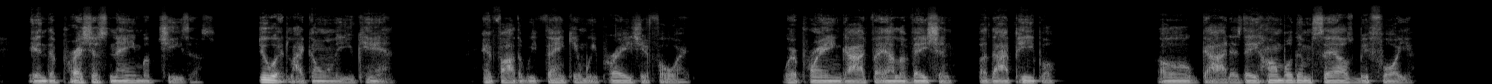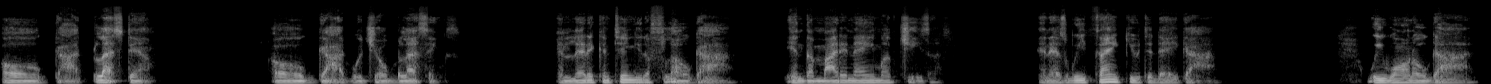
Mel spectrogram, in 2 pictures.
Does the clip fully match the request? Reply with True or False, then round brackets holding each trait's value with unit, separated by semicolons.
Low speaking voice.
True (85 Hz)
